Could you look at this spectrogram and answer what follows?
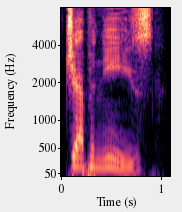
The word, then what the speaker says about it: Japanese: 首先，日本的 Japanese，注意它的发音哈，前面这个 J A 的字母 A 发作 a，另外整个单词的重音在后面 knees，所以是 Japanese。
